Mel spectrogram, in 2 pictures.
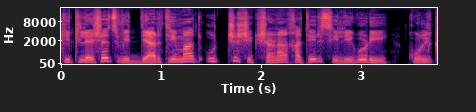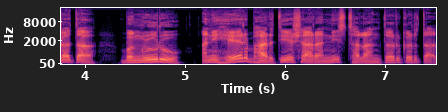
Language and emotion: Goan Konkani, neutral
